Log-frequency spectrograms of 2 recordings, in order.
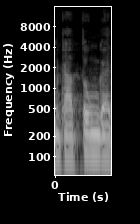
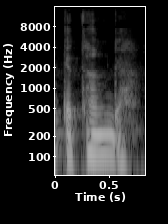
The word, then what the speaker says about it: Katunga: Bukan Katunga, dorang pronounce-nya di sini Ketanga.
